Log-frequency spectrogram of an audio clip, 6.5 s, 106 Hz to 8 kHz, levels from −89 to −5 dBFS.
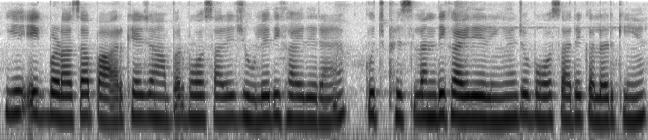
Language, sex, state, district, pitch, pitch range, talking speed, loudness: Hindi, male, Bihar, Muzaffarpur, 210 Hz, 205-220 Hz, 250 wpm, -15 LUFS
